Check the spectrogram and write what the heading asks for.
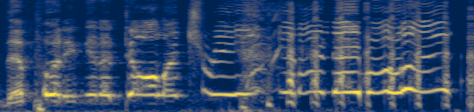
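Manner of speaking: high ecstatic mock shriek; overjoyed shriek. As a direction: squeal with joy at the news. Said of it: "She went".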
